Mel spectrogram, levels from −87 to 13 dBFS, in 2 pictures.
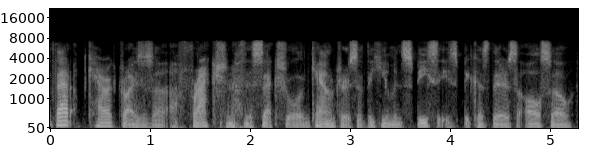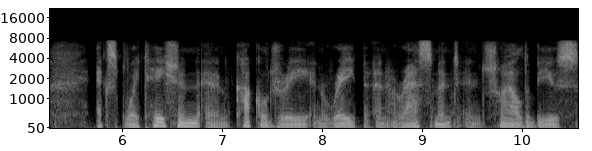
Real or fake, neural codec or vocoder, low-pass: real; none; 7.2 kHz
